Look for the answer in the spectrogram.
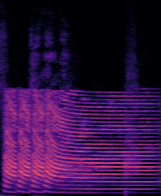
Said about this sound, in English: I thought I'd throw in the air horn for the start of this one because the air horn gets me hyped up too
